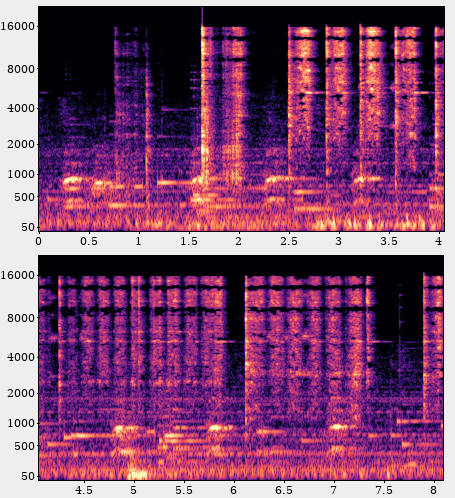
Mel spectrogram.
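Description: A kitchen knife being sharpened: its blade is scraped in quick strokes, about three a second, starting a second or so in. Background music plays under it.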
